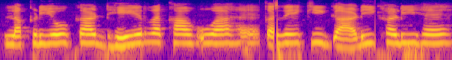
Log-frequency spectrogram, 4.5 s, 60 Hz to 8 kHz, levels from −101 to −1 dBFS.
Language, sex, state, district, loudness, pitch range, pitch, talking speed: Hindi, female, Andhra Pradesh, Krishna, -14 LUFS, 230-245 Hz, 240 Hz, 145 wpm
